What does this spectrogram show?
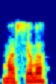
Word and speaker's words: Marcela: Okay, so I know about you, Marcela, but by the way, am I pronouncing correctly, Marcela?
